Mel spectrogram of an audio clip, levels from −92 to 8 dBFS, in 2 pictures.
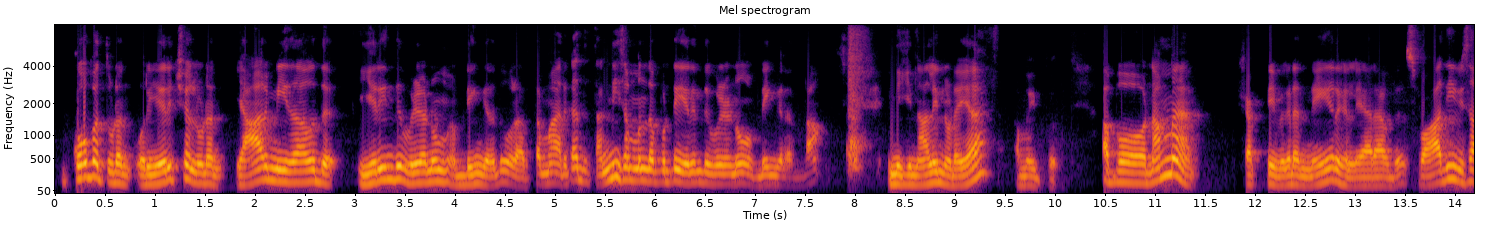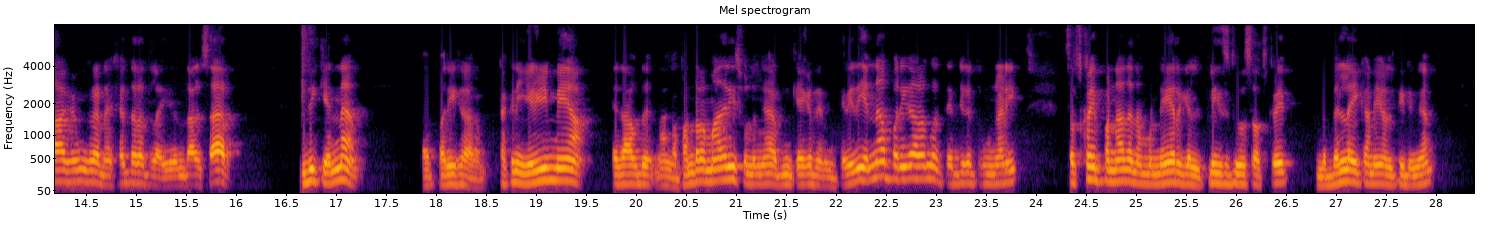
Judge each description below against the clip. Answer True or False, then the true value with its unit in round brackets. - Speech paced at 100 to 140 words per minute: True (130 wpm)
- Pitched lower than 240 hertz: True (140 Hz)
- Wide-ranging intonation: False (4.4 semitones)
